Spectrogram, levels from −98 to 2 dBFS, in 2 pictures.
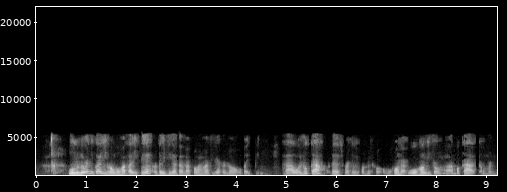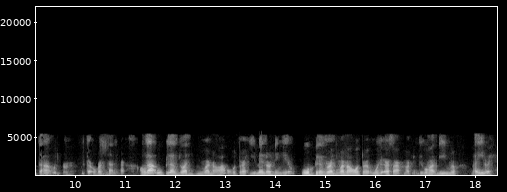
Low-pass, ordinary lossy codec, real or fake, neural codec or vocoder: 5.4 kHz; AAC, 24 kbps; fake; autoencoder, 22.05 kHz, a latent of 192 numbers a frame, VITS, trained on one speaker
